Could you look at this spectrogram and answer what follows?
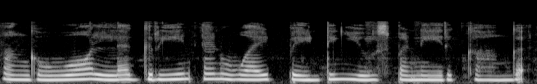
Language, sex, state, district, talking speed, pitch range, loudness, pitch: Tamil, female, Tamil Nadu, Nilgiris, 100 wpm, 210-230 Hz, -12 LUFS, 220 Hz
